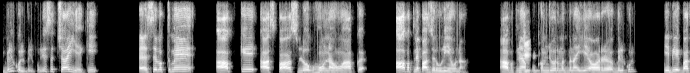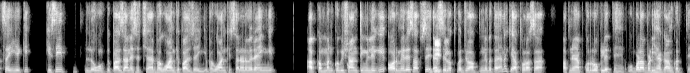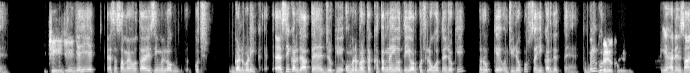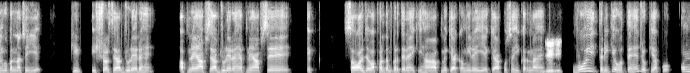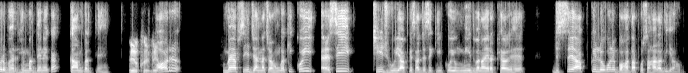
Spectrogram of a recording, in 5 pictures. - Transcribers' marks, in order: distorted speech; other background noise; mechanical hum
- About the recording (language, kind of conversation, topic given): Hindi, unstructured, आपने कभी किसी मुश्किल परिस्थिति में उम्मीद कैसे बनाए रखी?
